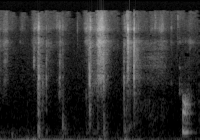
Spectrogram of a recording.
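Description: A deck of cards being shuffled by hand: a quick run of short papery snaps and flicks, about five or six in under two seconds.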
